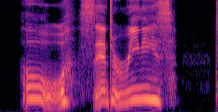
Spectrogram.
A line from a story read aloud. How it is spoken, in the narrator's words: Tom groaned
